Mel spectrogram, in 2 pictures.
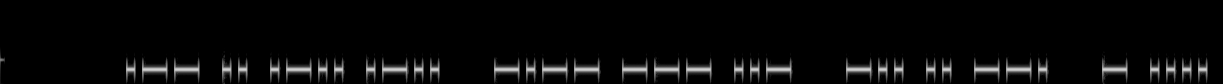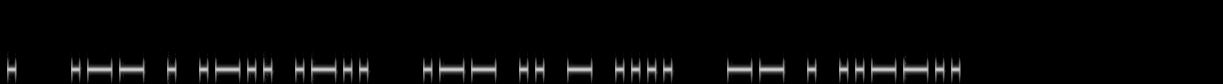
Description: Morse code, heard as a keyed tone, about 16 wpm, 700 Hz. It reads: WILL YOU DIG THE WELL WITH ME?
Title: Sentences from Top 1600 Words 15wpm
